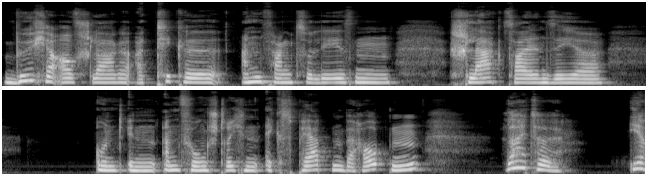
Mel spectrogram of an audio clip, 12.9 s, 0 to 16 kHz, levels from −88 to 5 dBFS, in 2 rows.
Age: 50-69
